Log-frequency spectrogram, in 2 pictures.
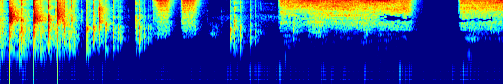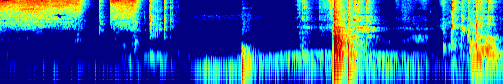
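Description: Aerosol can of Kona brown spray paint rattled a few times, then sprayed in two even hissing bursts of about a second and a half each, laying colour onto wet epoxy. A sharp knock follows near the end.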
